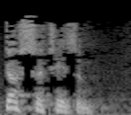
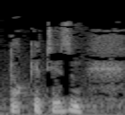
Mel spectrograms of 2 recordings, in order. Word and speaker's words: Docetism: Technically, it's called Docetism, for those who, or Docetism, depending on which pronunciation you want.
